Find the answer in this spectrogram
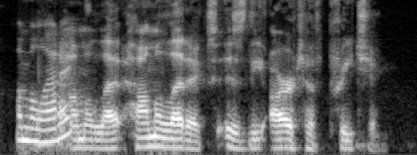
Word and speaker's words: homiletics: as a staff writer for how do you pronounce a homolytic homiletics is the art of preaching that's beautiful okay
